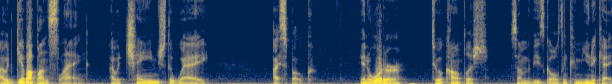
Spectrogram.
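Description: A man with a very deep, low pitch speaks at a fairly slow pace, with long, frequent pauses. His voice has vocal fry and very wide pitch swings. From upstate New York. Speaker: radio host. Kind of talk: inspirational monologue. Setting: radio studio.

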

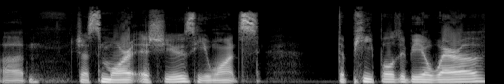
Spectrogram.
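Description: A man's voice with fairly even intonation. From Canada. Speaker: podcast host. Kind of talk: casual chat.

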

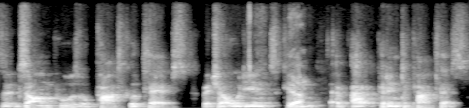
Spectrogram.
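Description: The speaker has a South London accent. The pace is moderate. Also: man. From South London, England. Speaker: stand-in webinar host. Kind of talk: live webinar hosting. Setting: video call.

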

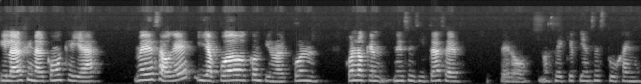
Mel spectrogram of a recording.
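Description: A normal speaking voice from a woman, fairly high in pitch, at a fairly slow pace with fairly even intonation and big swings in loudness. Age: 20s. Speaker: student. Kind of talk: casual chat.

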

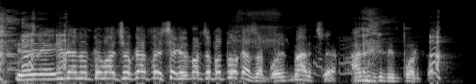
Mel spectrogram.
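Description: The man's intonation is lively. He keeps a moderate pace. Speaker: truck driver. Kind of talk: casual chat.

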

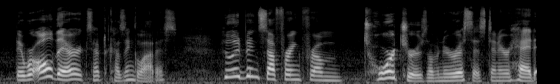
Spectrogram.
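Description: Someone reads in a natural reading voice.

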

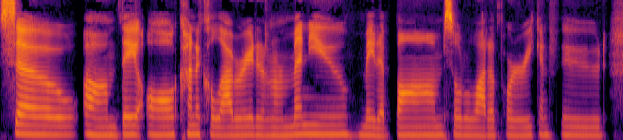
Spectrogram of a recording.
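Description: A woman's fairly low, monotone voice with an American accent, flat in intonation, at a moderate pace with hardly any pauses. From US Northeast, New York City (Queens, East Harlem). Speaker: chef. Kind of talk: casual chat.

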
